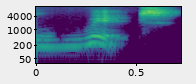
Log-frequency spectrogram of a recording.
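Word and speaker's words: huit: I so the letter eight in French is wit wit that you and I gives a very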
